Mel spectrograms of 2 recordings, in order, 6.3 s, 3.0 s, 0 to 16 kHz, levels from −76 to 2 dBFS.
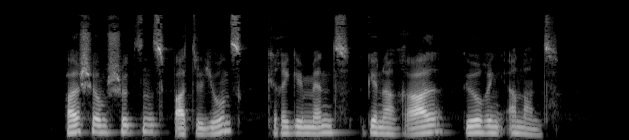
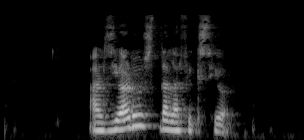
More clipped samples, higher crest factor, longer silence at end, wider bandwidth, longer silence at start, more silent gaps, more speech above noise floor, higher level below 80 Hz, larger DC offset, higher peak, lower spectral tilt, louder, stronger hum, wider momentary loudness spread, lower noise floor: neither; about the same, 22 dB vs 18 dB; about the same, 0.75 s vs 0.75 s; about the same, 11.5 kHz vs 11.5 kHz; second, 0.65 s vs 0.9 s; neither; first, 57 dB vs 47 dB; about the same, -64 dBFS vs -66 dBFS; neither; first, -2 dBFS vs -8 dBFS; about the same, -5.5 dB/octave vs -5.5 dB/octave; about the same, -24 LUFS vs -25 LUFS; neither; about the same, 10 LU vs 11 LU; first, -80 dBFS vs -71 dBFS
